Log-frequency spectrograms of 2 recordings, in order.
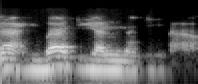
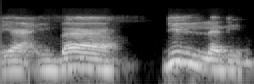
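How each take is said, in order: First: A 'ya' sound is heard after 'ibadi'. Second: No 'ya' sound is heard after 'ibadi'. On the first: The wording is more general. "Kalau ada ya-nya pasti ya ibadiyalladzina" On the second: The wording is more specific. "ya ibadi tanpa ya, makanya dibaca ya ibadilladzina"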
